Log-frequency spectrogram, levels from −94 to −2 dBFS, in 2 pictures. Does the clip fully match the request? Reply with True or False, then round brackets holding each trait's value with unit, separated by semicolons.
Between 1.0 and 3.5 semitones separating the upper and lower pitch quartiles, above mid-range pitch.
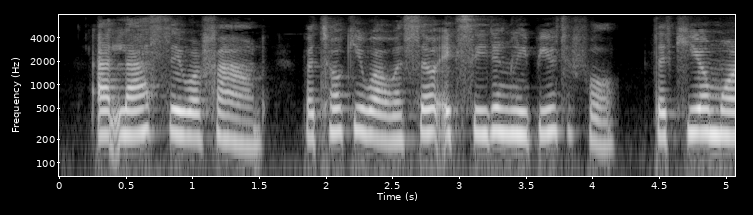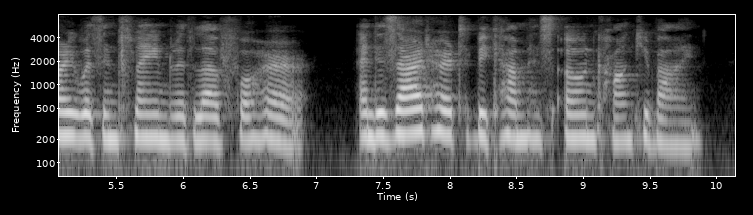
True (2.7 semitones; 215 Hz)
